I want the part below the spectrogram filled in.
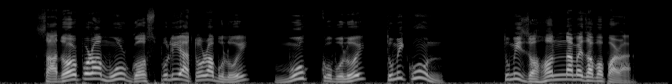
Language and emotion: Assamese, angry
